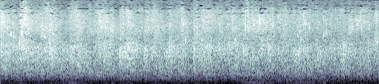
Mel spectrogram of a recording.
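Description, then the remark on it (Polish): Loud, sustained applause from a large audience at an event in the Museum of Coins and Medals (Muzeum Monet i Medali), dense overlapping claps forming a steady roar with no voices standing out, holding at full strength throughout. “Oklaski teraz wielkie.”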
